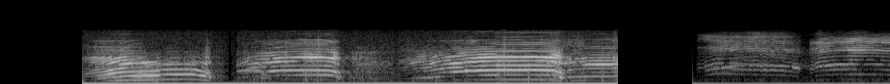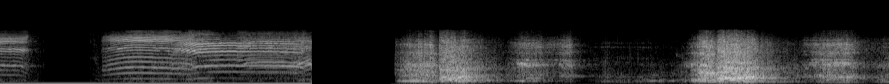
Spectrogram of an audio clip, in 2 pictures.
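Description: Three clips of animal calls in a row. First come loud, wavering calls that go with the alpaca picture. About seven seconds in come two long, quavering sheep bleats. Then, from about thirteen seconds, rough growls go with the tiger, loudest near the end.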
